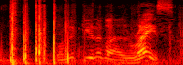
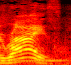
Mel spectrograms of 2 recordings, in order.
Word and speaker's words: rise: S. It doesn't make the Z. But that's how you pronounce it. You don't say the rice. No, you say the rise.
